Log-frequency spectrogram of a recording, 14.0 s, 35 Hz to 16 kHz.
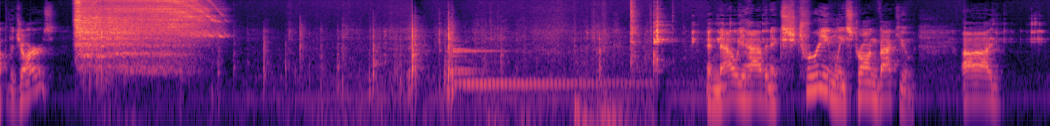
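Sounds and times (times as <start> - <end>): air hissing through valve: 1.0 - 3.1
steady low hum: 3.1 - 14.0.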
